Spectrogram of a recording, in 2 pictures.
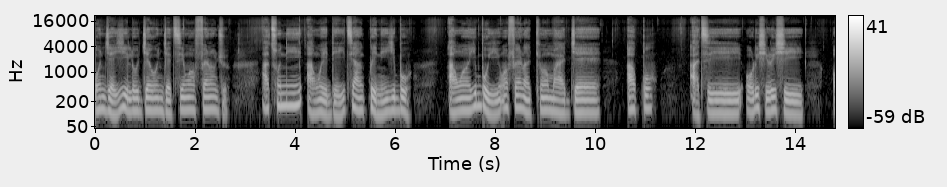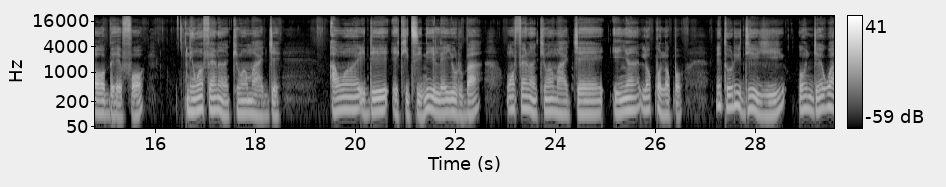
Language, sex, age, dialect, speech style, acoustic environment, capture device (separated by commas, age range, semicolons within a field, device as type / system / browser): Yoruba, male, 25-34, Nigeria - Ibadan, tired, silence, mobile / Linux / Chrome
